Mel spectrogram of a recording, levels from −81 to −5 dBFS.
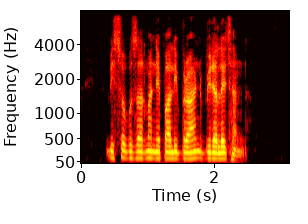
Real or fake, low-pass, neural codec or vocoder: fake; 7.2 kHz; codec, 16 kHz, 4.8 kbps, FACodec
